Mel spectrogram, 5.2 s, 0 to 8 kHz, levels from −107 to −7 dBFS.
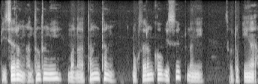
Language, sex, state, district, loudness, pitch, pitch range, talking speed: Garo, male, Meghalaya, West Garo Hills, -20 LUFS, 110 Hz, 85-125 Hz, 80 wpm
